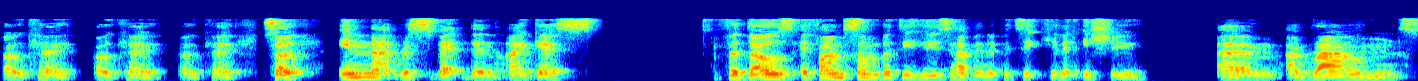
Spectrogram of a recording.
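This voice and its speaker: Using a plain, everyday voice, a man talks at a medium pitch and a fairly slow pace with lively intonation. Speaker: podcast host. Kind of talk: interview question.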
